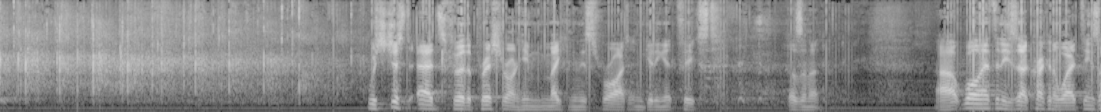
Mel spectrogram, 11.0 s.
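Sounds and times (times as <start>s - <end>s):
room full of people clapping: 0.0s - 4.2s
speech: 3.7s - 7.3s, 7.9s - 8.4s, 9.4s - 10.9s.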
